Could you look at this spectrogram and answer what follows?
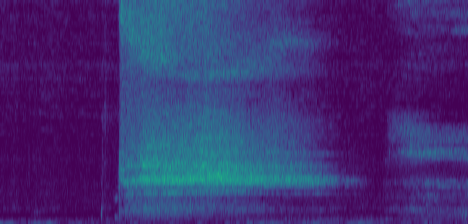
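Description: A man's long, forceful exhalation, starting suddenly about two seconds in and fading away over some three seconds, during a controlled floor exercise. A second, quieter breath follows near the end.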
